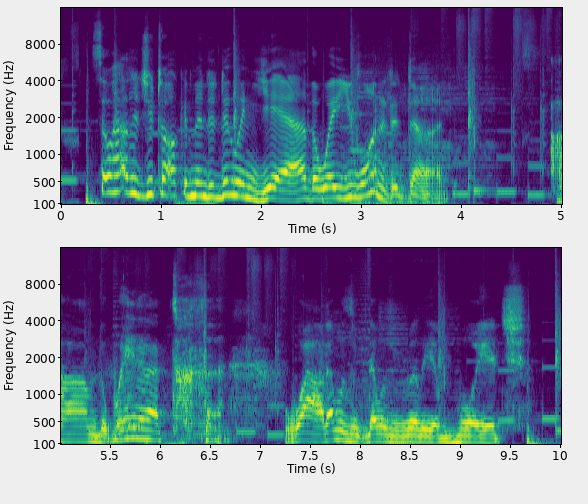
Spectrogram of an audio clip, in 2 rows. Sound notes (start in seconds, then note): 6.1 chuckling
